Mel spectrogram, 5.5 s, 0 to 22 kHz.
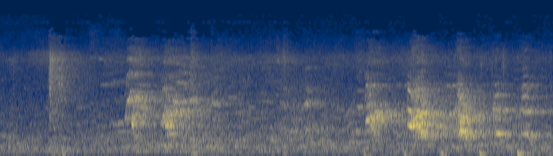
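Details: Kerry Blue Terrier bitches in the open class at the Club Terrier 120-year dog show; short sharp barks in two bursts, around one and four seconds, over a busy indoor hall murmur with voices.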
